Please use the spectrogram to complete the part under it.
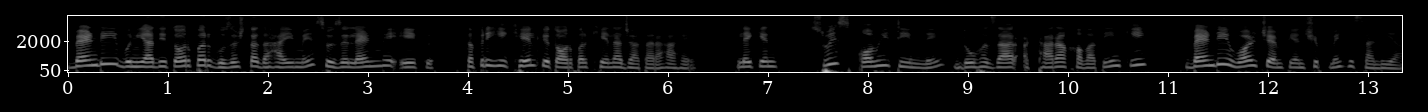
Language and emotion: Urdu, neutral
